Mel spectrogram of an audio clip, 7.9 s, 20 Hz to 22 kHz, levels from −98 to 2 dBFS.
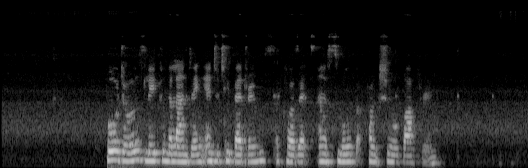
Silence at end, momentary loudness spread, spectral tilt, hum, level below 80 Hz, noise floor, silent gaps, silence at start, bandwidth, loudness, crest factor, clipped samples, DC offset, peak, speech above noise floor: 1.35 s; 9 LU; -8.5 dB/octave; none; -74 dBFS; -68 dBFS; none; 1.6 s; 7.6 kHz; -31 LUFS; 18 dB; under 0.1%; under 0.1%; -14 dBFS; 37 dB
